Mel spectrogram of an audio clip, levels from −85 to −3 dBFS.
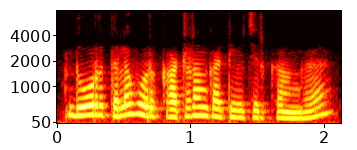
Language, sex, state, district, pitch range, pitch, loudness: Tamil, female, Tamil Nadu, Nilgiris, 180-240 Hz, 215 Hz, -16 LUFS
